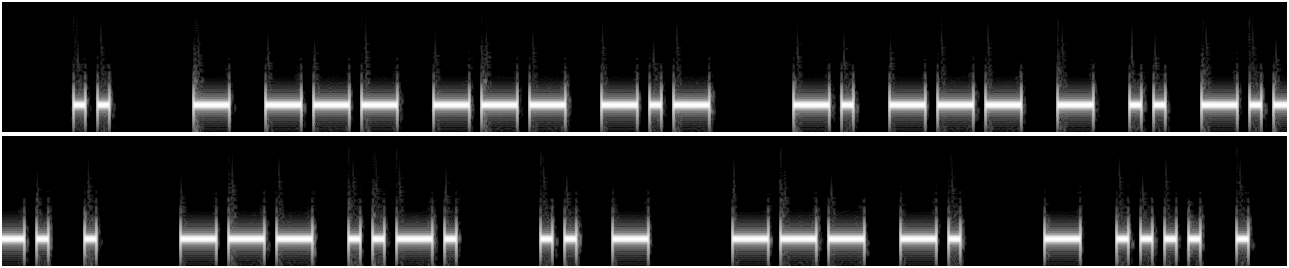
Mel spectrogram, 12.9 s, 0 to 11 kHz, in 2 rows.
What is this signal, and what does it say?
Morse code, heard as a keyed tone, about 21 wpm, 700 Hz. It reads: I TOOK NOTICE OF IT ON THE
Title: Sentences from Top 1000 Words - Review Part 2 - 20wpm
